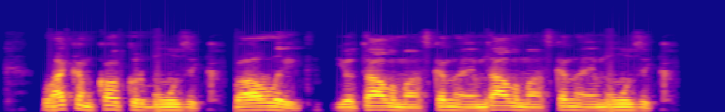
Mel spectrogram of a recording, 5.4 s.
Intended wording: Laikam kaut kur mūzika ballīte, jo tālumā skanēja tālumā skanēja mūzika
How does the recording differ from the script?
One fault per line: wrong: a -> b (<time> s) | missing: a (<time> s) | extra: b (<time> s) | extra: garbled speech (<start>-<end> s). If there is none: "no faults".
no faults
